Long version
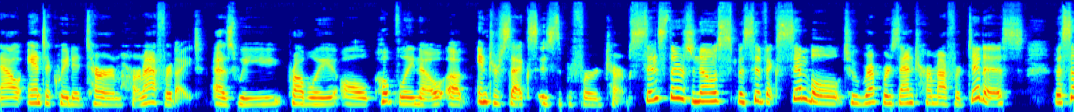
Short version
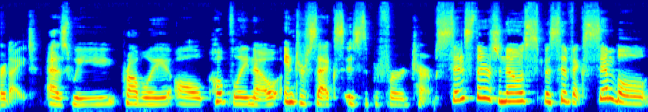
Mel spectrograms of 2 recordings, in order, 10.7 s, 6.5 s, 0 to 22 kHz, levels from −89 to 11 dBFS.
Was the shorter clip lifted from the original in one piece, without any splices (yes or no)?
no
